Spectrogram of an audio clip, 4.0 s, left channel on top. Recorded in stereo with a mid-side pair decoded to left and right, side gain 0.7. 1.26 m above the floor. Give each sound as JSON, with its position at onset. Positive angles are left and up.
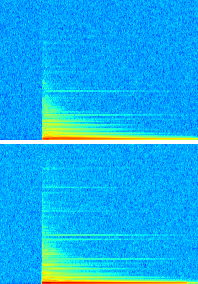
{"t": 0.8, "sound": "a guitar", "azimuth_deg": -70, "distance_m": 0.8}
